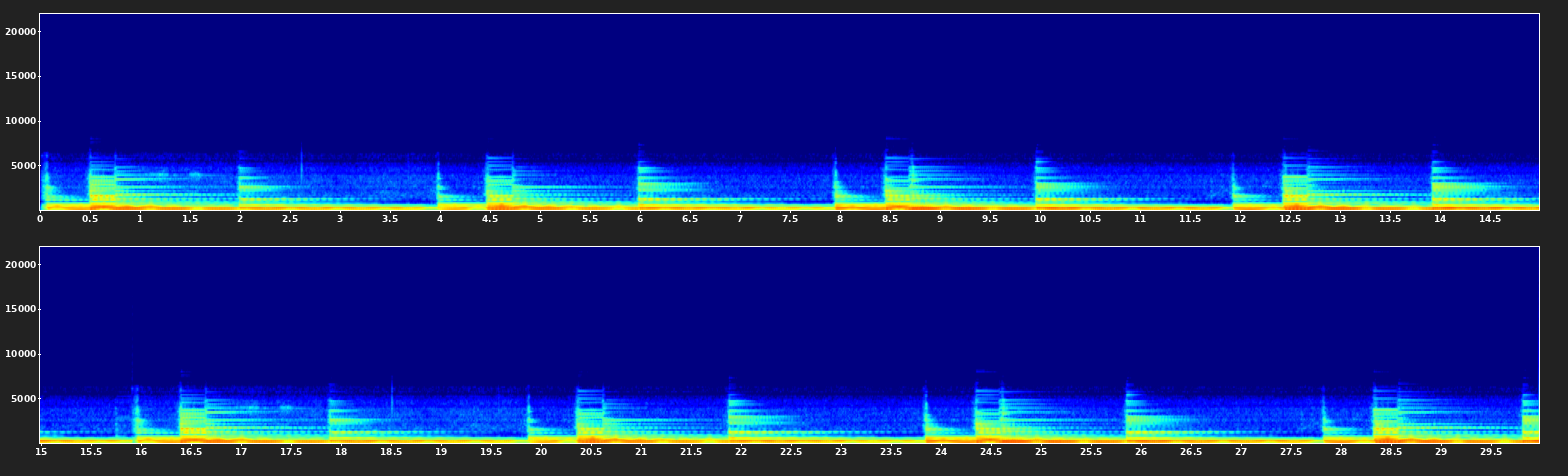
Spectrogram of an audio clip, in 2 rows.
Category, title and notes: Music > Solo instrument
Guitar loops 126 03 verison 03 60.4 bpm
Guitar loop played on a cheap guitar. This sound can be combined with other sounds in the pack. Otherwise, it is well usable up to 4/4 60.4 bpm.
bpm, electric, electricguitar, free, guitar, loop, music, reverb, samples, simple, simplesamples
